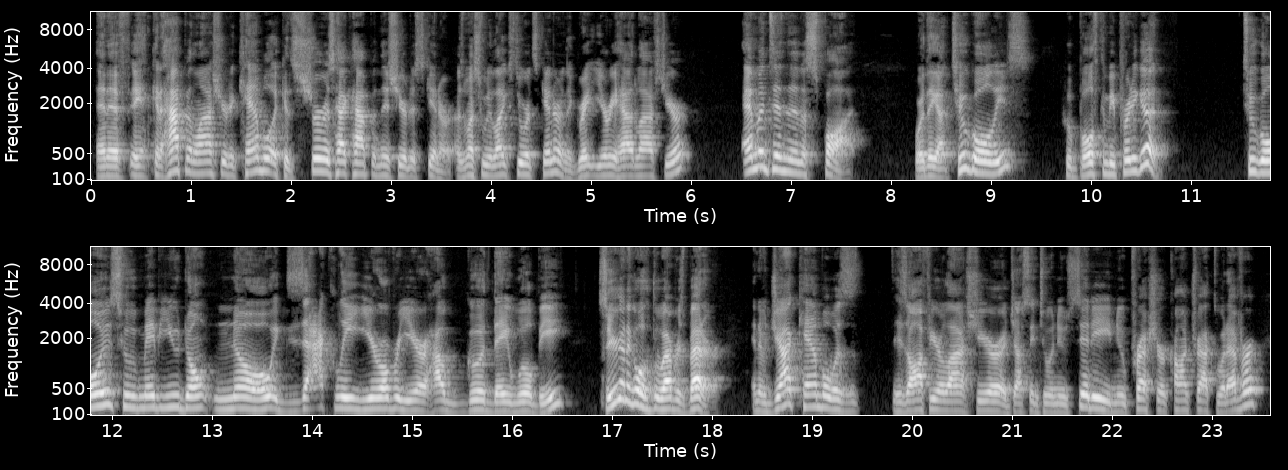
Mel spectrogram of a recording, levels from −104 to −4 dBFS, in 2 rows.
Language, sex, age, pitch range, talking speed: English, male, 30-49, 145-190 Hz, 235 wpm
